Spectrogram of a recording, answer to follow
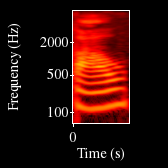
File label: "bau5", taiwanese syllables; 台語音節發音檔案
